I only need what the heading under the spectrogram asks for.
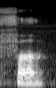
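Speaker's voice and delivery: for said as fur, quietly; for reduced to fur. Shown as a demonstration. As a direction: say fur with the er sound. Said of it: "almost like an E sound".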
